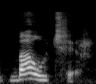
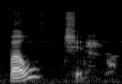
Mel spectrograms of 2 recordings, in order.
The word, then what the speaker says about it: voucher: No, aquí está el voucher. Voucher. Voucher es una palabra grave. Tiene la mayor fuerza de voz aquí en voucher.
